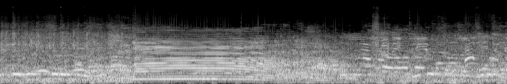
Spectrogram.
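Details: Cattle at a busy cattle market in Rajshahi, Bangladesh: one long droning moo lasting about a second and a half, with traders talking loudly all around and crowd noise throughout.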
